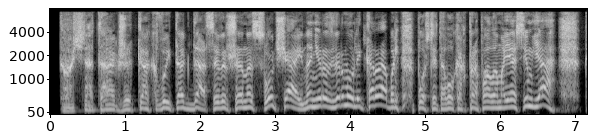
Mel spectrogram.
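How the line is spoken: Shouted in the face. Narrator (Russian): крикнул он Бонхёфферу прямо в лицо

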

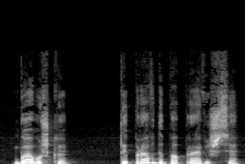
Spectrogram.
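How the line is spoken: Timid question. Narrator (Russian): робко спросила Эльса

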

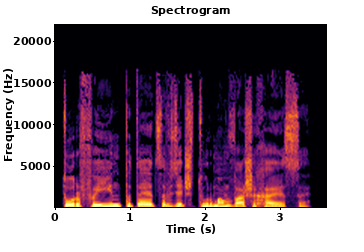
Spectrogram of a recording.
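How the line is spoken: Bored voice. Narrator (Russian): скучным голосом проговорил Олег

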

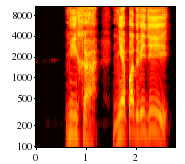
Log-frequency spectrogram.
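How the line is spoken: Hoarse straining shout. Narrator (Russian): срывая голос, орал со скамейки запасных Фомин

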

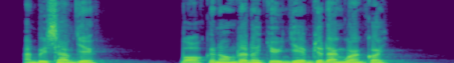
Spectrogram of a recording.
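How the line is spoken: Annoyed loud shout. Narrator (Vietnamese): Tôi bực bội hét lớn

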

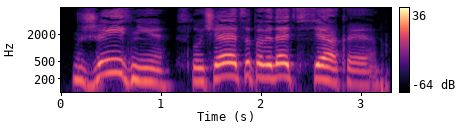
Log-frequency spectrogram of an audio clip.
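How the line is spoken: Booming bass voice. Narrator (Russian): прогремел в ответ чей-то бас

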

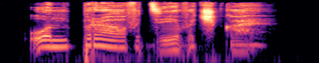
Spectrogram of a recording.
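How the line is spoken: Hoarse supportive seer. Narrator (Russian): сипло поддержала его видящая

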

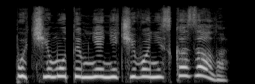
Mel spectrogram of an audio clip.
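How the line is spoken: Shrieking. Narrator (Russian): взвизгнула она

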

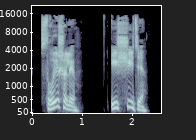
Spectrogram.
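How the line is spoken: Order through clenched teeth. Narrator (Russian): приказал Олтерн сквозь зубы

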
